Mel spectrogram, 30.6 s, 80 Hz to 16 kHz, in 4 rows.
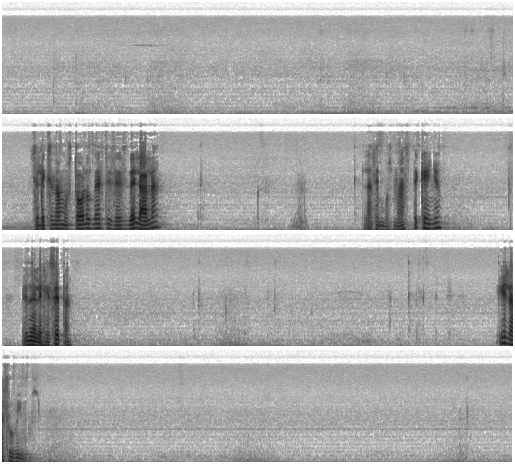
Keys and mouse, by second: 0.0-2.1 typing, 4.8 KP_8, 5.6 KP_2, 8.0 KP_4, 9.1 b, 13.4 click, 19.6 z, 20.9 KP_2, 22.4 click, 23.8 click.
